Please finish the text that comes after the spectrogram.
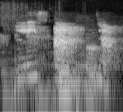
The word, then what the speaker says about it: listened: Listen, la N tiene, it's voiceless or voice? Listen. Boys. Voice. Vibration means E sound. So the pronunciation is listened.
